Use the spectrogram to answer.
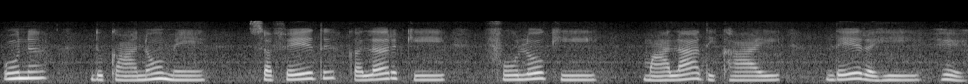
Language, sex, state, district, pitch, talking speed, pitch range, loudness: Hindi, female, Madhya Pradesh, Dhar, 210 Hz, 80 wpm, 200-240 Hz, -14 LUFS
